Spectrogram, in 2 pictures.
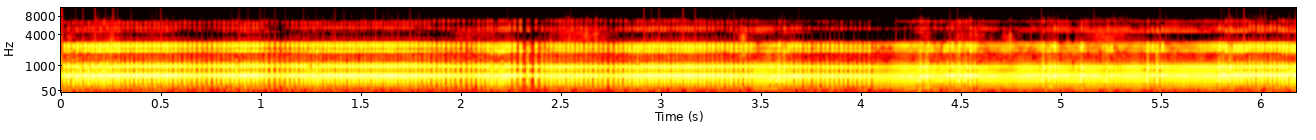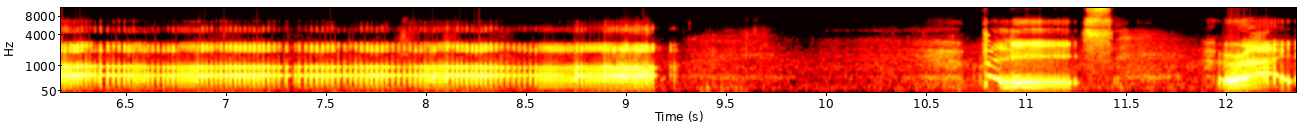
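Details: Person with a voice problem who says they cannot speak, only burp, on an evening walk: one very long, steady, rumbling burp of about nine seconds, then brief breaths and voice; prolonged belching.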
